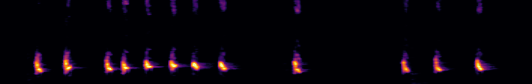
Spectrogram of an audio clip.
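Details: Female yellow-vented bulbul giving a 'cok cok' call to provoke rivals: loud, sharp, bright chips repeated in an uneven series, seven quick notes, a pause, then a few more, all on a clean quiet background.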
